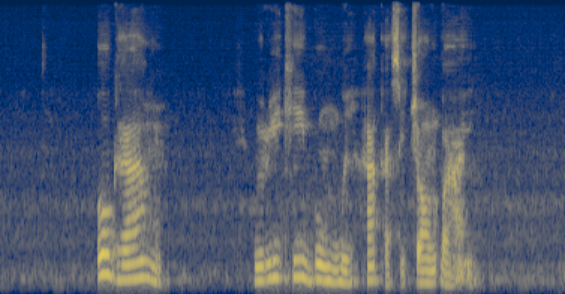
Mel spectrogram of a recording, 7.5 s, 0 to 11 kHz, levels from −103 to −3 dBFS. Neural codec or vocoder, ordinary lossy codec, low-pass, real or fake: vocoder, 22.05 kHz, 80 mel bands, HiFi-GAN; none; none; fake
